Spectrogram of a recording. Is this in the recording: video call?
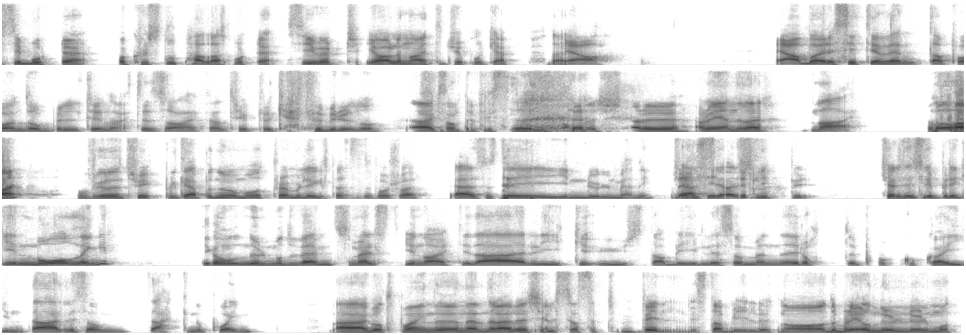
yes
